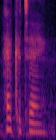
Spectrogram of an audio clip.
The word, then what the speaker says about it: Hecate: This little guy on top, how do you pronounce it? Hecate, demon of the night.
